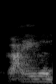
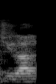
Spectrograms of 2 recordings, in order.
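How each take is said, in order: First: The word begins with a k sound. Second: The word begins with a ch sound. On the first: The speaker calls it right. "काहिरल है" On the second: The speaker calls it wrong. "इसका सही उच्चारण चिराल नहीं है"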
